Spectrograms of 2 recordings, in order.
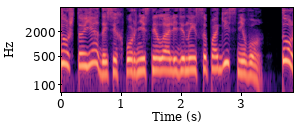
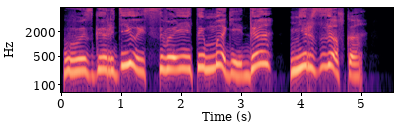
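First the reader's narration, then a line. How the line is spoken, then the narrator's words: Hiss. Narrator (Russian): прошипел засранец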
